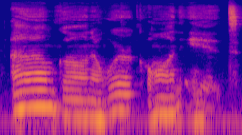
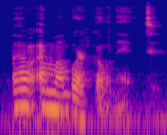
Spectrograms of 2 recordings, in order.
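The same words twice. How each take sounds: First: Whisper. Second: Said in the usual way. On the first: Real, not acted. Repeats, then whispers it.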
